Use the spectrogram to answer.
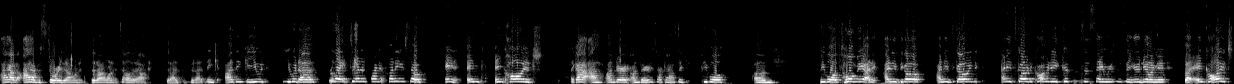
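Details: Woman with cerebral palsy who uses a wheelchair and says her disability is evident when she talks; real speech; finding: dysarthria.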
